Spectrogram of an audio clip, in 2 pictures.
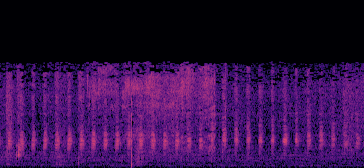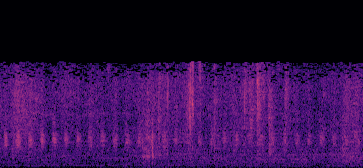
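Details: Frogs in a museum's indoor rainforest exhibit call in the background in a steady chorus of rapid, dry pulsed trills with a faint hum underneath.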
